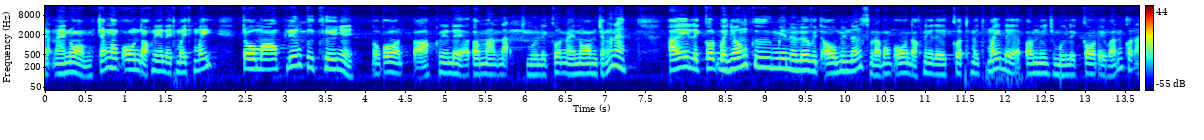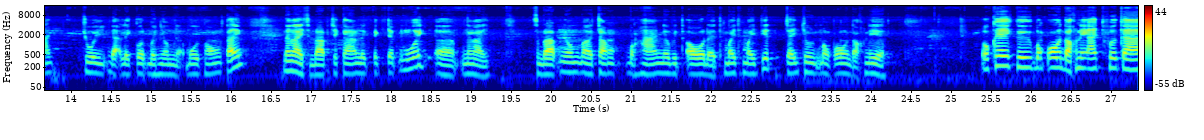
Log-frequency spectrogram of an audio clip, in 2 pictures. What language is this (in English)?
Vietnamese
